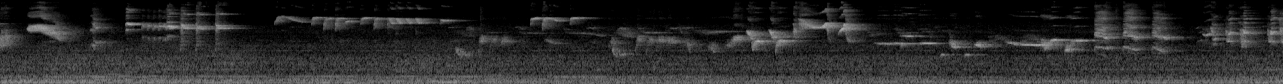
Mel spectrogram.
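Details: Orange-headed thrush song played to provoke another bird into singing: rapid bursts of high, varied whistles, slurred notes and short chattering trills in quick succession, with a faint low background hum.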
